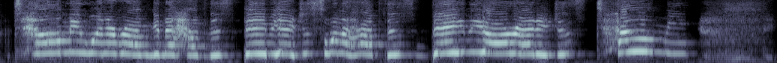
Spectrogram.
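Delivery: retold high, loud, rushed plea; desperate yelling. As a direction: yell it out fast and high, begging for an answer. Retold desperate outburst in labor.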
